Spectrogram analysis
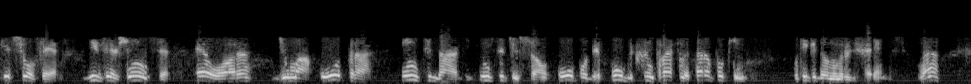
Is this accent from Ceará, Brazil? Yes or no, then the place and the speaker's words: no; São Paulo, Brazil; eu agora analisando esse detalhe como paulista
